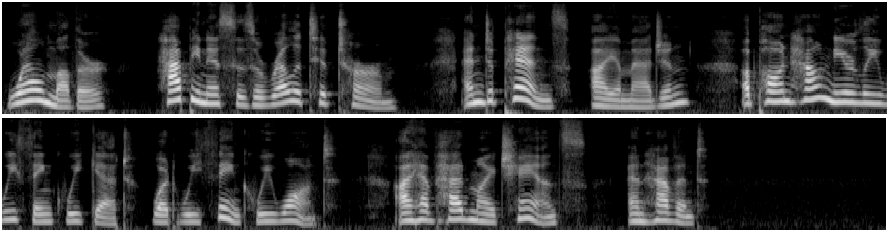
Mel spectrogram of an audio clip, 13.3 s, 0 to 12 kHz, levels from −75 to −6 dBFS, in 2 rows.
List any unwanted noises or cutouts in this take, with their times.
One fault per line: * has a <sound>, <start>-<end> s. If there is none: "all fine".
all fine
